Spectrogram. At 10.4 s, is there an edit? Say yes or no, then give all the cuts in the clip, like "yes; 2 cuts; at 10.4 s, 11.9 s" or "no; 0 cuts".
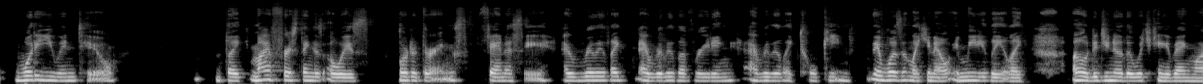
no; 1 cut; at 8.7 s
